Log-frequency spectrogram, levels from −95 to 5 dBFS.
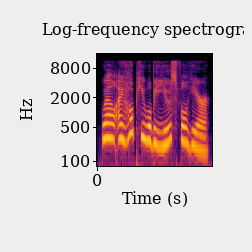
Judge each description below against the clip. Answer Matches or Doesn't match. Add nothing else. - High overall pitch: Matches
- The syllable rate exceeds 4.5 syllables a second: Matches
